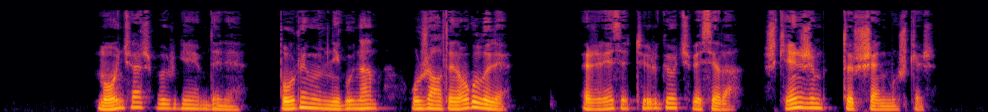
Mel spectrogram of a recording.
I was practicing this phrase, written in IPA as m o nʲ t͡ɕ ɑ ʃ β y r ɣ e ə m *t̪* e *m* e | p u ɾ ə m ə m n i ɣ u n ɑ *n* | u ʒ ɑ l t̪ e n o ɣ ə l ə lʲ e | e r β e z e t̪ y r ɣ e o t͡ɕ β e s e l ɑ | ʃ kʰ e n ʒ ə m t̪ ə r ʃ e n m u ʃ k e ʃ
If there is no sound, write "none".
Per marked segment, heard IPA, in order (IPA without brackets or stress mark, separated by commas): d̪, n, m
